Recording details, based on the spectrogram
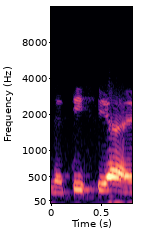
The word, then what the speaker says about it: Letizia: Sí, está, está bien pronunciado, es Leticia, es italiano, si querés le puedo poner una X, pero no hay ningún problema.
